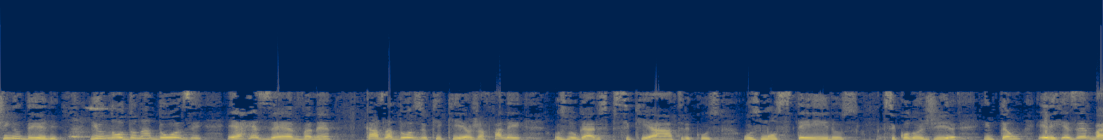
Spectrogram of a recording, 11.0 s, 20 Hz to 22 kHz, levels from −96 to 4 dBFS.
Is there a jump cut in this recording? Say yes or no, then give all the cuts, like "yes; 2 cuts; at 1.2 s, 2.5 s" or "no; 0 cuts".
yes; 2 cuts; at 5.4 s, 8.8 s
